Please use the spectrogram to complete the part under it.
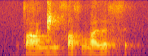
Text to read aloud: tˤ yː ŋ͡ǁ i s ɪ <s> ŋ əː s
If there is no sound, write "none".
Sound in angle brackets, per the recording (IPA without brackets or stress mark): sˤ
